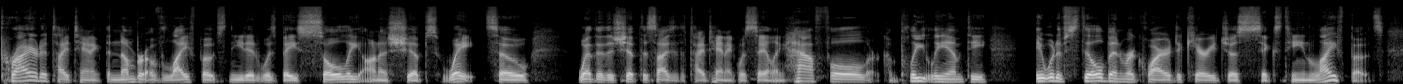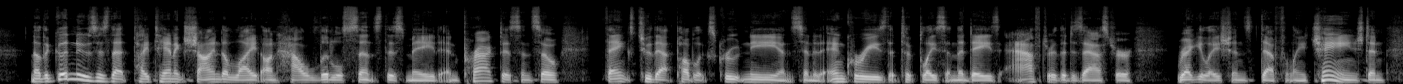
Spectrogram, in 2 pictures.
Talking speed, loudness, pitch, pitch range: 175 wpm, -20 LUFS, 110 Hz, 100-130 Hz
